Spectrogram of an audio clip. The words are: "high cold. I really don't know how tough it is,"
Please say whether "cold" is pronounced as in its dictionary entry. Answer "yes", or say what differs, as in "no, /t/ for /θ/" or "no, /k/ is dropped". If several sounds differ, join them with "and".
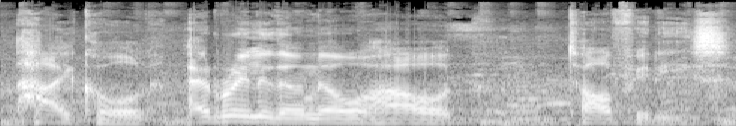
no, /d/ is dropped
